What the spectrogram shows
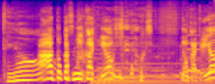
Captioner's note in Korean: ㅎㅎㅎㅎㅎㅎㅎ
